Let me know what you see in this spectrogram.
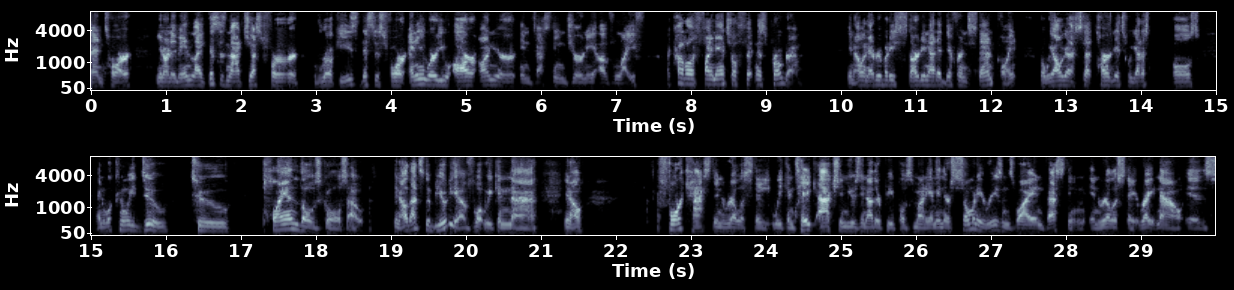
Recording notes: In this Zoom Recording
